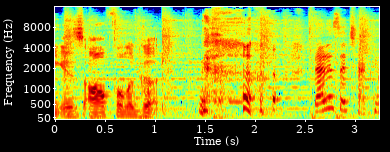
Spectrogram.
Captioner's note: laughs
